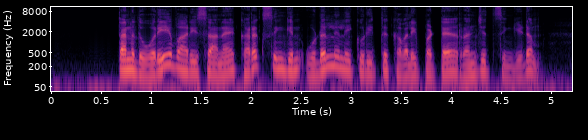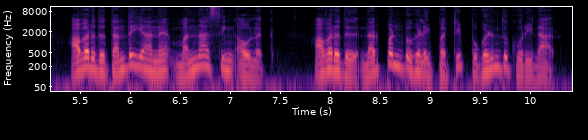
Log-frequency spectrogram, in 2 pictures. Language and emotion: Tamil, neutral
